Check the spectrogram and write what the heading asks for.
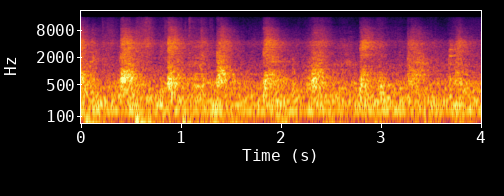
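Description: Soft footsteps walking away at an even pace, about two steps a second, over a faint steady room hum.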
